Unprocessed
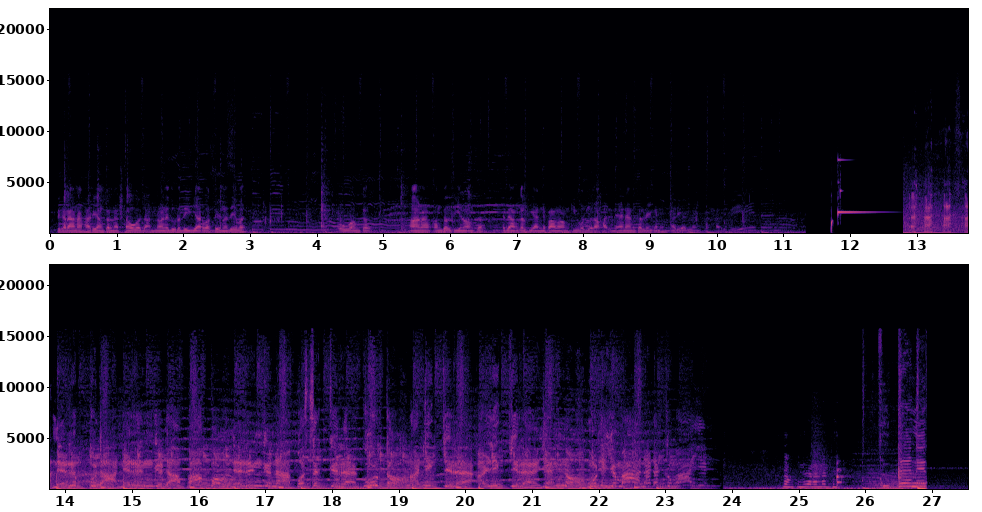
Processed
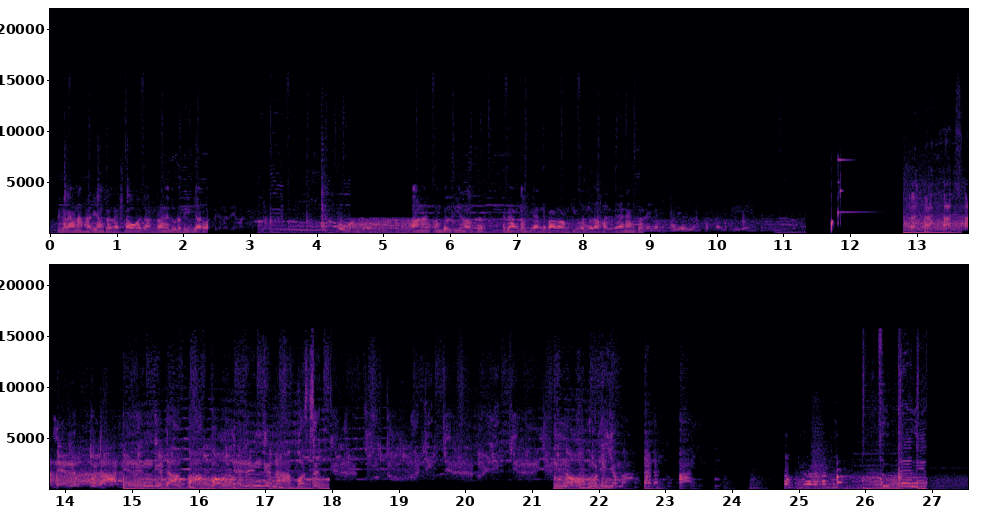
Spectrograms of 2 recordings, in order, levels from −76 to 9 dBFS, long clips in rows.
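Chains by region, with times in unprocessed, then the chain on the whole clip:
2.36–3.12 compressor, threshold -42 dBFS + band-pass 2000 Hz, Q 1.9
4.5–5.44 infinite clipping + brick-wall FIR low-pass 1500 Hz
8.9–10.87 HPF 280 Hz 24 dB/oct + air absorption 300 m
13.67–14.87 HPF 700 Hz + bell 13000 Hz -13.5 dB 1.6 oct
17.95–21.33 Bessel high-pass 2800 Hz, order 6 + high shelf 4100 Hz -9.5 dB + compressor 2:1, threshold -42 dBFS
22.16–24.94 doubler 13 ms -11 dB + dB-ramp tremolo decaying 1.9 Hz, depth 38 dB
whole clip: comb 6 ms, depth 87%; compressor, threshold -29 dBFS; graphic EQ 125/250/500/1000/2000 Hz -7/-5/+4/+8/-7 dB; gain +1 dB

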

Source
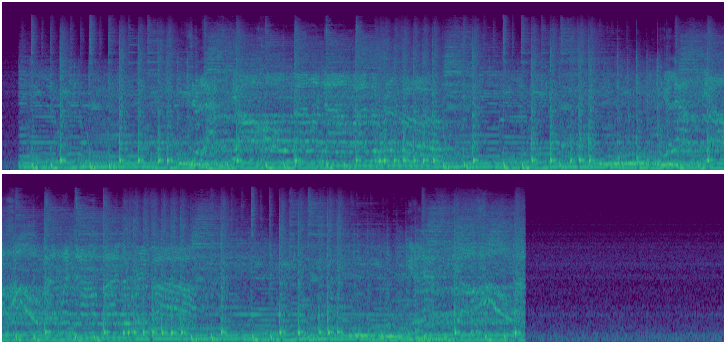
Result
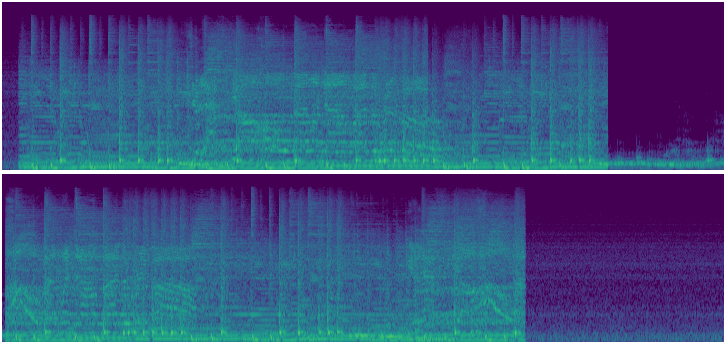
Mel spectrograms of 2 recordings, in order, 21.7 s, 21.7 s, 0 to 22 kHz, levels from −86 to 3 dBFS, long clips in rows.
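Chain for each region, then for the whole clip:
6.39–7.24 high shelf 2300 Hz -11 dB + Doppler distortion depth 0.19 ms
9.09–10.89 formant sharpening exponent 2 + ladder band-pass 180 Hz, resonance 35% + doubler 41 ms -5.5 dB
whole clip: dry

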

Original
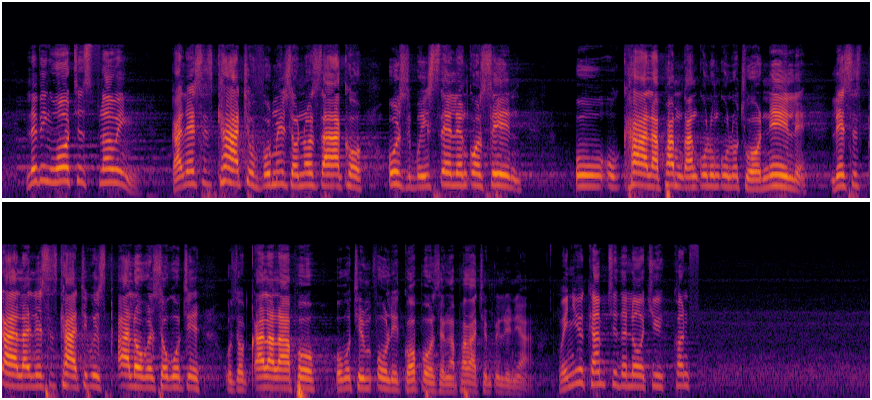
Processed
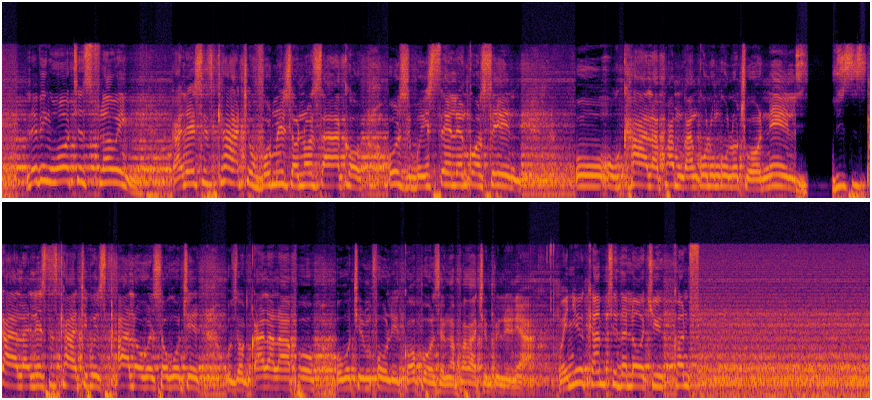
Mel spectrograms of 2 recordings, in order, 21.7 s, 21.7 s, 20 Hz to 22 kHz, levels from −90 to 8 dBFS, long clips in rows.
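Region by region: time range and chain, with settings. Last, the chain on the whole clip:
9.92–10.83 elliptic band-stop 170–6400 Hz, stop band 50 dB + high shelf 4400 Hz +7 dB + gate -56 dBFS, range -36 dB
17.14–17.87 low shelf 320 Hz -9.5 dB + doubler 34 ms -7 dB
whole clip: low shelf 280 Hz +8.5 dB; comb 3.7 ms, depth 65%; fast leveller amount 100%; gain -7 dB

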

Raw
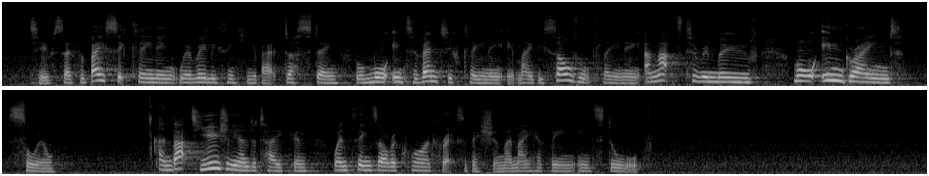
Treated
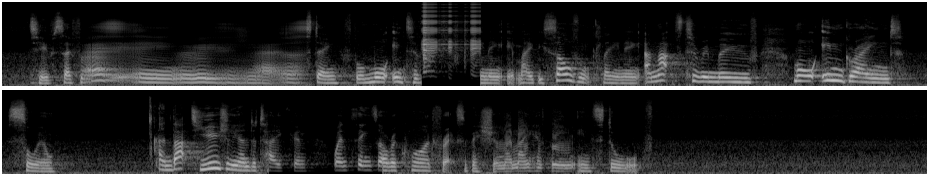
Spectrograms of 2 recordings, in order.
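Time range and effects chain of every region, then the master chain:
0.8–3.05 time blur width 0.15 s + LPF 6400 Hz
4.19–4.79 sample sorter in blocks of 16 samples + HPF 1200 Hz 24 dB/oct
11.91–13.06 HPF 650 Hz + upward expander, over -41 dBFS
14.19–14.99 resonant low shelf 220 Hz -11 dB, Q 1.5 + hard clip -30 dBFS
whole clip: bell 7500 Hz +5.5 dB 0.78 oct; compressor 1.5:1, threshold -34 dBFS; gain +6 dB

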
